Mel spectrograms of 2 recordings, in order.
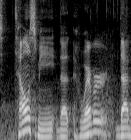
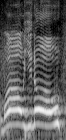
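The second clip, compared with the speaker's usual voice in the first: well, you know, pitched way up and stretched slowly; high drawn-out sing-song; 12 semitones higher, 6 dB louder, slower than usual. Pretend. Streamer teasing the opponent, high sing-song. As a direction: float it up high and slow, teasing. Repeated catchphrase, sung out high.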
